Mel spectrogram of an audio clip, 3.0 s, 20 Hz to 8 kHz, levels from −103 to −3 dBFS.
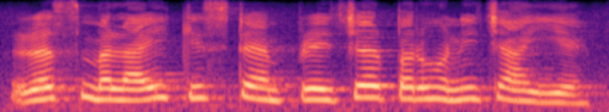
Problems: constant background noise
